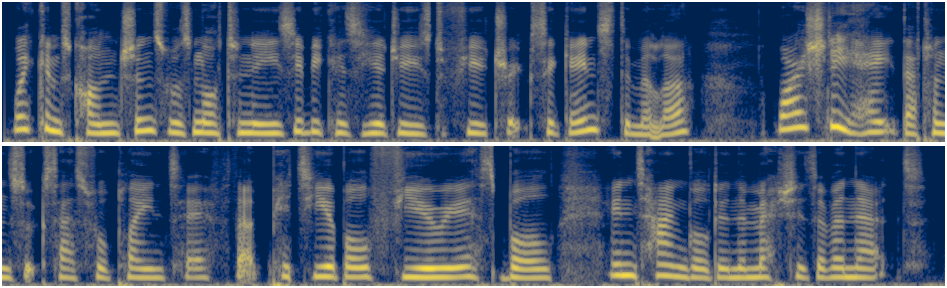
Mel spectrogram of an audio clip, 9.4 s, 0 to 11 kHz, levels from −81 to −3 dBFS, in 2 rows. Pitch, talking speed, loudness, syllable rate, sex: 225 Hz, 210 wpm, -18 LUFS, 6.0 syllables/s, female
